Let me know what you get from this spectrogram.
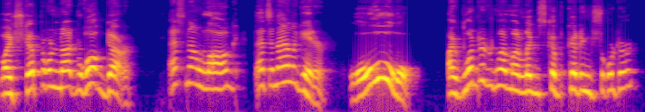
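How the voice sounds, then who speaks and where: Radio comedy dimwit and straight man voiced by a woman, silly, raised pitch. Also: expressive, a little slow, warm tone. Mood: goofy, baffled. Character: dim-witted comic radio fool and his questioner.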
